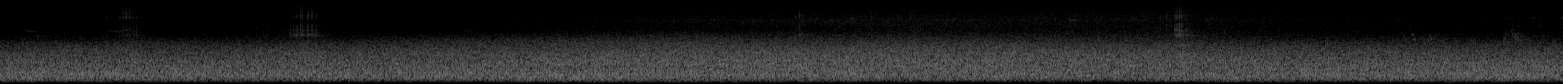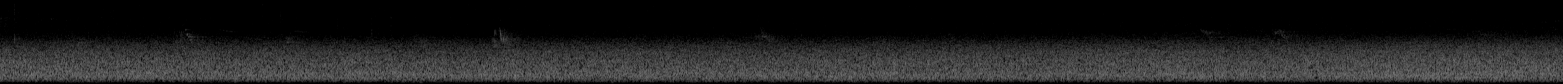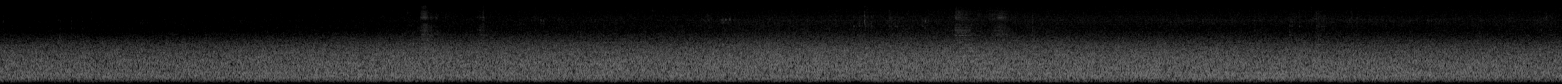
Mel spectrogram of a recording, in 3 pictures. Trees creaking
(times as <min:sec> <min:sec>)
0:01.0 0:01.5, 0:02.6 0:03.4, 0:11.5 0:12.2, 0:37.8 0:45.0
